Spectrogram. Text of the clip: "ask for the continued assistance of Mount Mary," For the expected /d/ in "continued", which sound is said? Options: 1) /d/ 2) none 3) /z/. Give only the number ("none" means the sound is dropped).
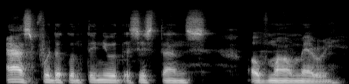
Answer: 1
